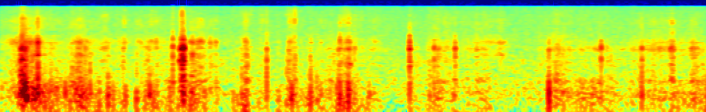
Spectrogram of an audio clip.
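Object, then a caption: Plastic handheld audio recorder with metal-mesh microphone grilles. Long painted nails scratch and tap the metal-mesh mic capsule grilles of a small plastic Tascam handheld audio recorder. Quiet, bright, dry scratching rasps are broken by sharp clicks at irregular intervals, each dying away almost instantly.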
